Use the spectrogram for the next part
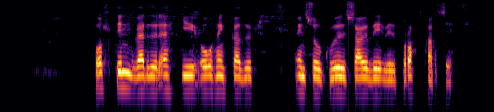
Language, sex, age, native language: Icelandic, male, 40-49, Icelandic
